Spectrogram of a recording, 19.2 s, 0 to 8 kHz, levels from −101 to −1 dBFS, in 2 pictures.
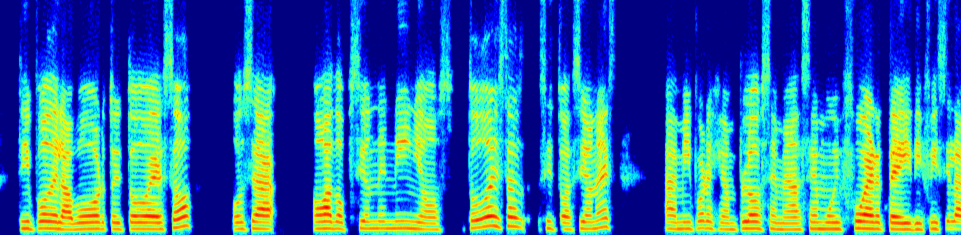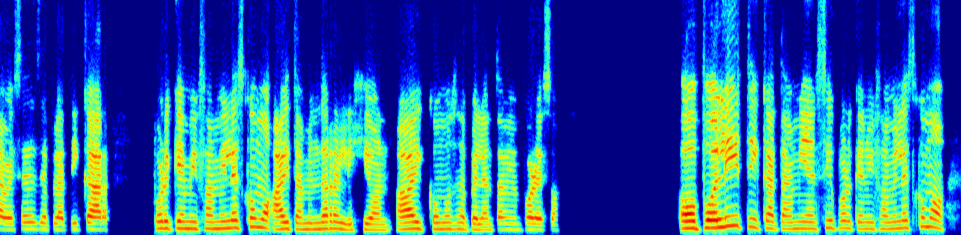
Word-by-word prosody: tipo 235 Hz, 0 st, -1 dB
del 230 Hz, -2 st, +3 dB
aborto 220 Hz, +2 st, +1 dB
y 215 Hz, -, -5 dB
todo 220 Hz, +2 st, +1 dB
eso, 265 Hz, +9 st, +3 dB, 0.4 s
o 220 Hz, +1 st, -5 dB
sea, 225 Hz, 0 st, +2 dB, 0.3 s
o 230 Hz, +1 st, +3 dB
adopción 235 Hz, +1 st, -1 dB
de 240 Hz, 0 st, -6 dB
niños. 230 Hz, -5 st, -4 dB
Todo 270 Hz, +5 st, +3 dB
estas 310 Hz, -2 st, +1 dB
situaciones, 230 Hz, +4 st, -4 dB, 0.5 s
a 225 Hz, -1 st, -2 dB
mí, 225 Hz, 0 st, -4 dB
por 245 Hz, +2 st, -4 dB
ejemplo, 225 Hz, +1 st, -1 dB
se 220 Hz, +1 st, -7 dB
me 205 Hz, -1 st, -4 dB
hace 205 Hz, +2 st, -3 dB
muy 220 Hz, -1 st, -2 dB
fuerte 220 Hz, -3 st, +4 dB
y 210 Hz, -, +3 dB
difícil 220 Hz, +3 st, -5 dB
a 220 Hz, -2 st, +3 dB
veces 225 Hz, +3 st, -4 dB
de 215 Hz, -, -6 dB
platicar, 205 Hz, +1 st, +1 dB, 0.4 s
porque 240 Hz, 0 st, +1 dB
mi 235 Hz, -, 0 dB
familia 235 Hz, +3 st, 0 dB
es 255 Hz, -, -2 dB
como, 285 Hz, -4 st, +1 dB
ay, 215 Hz, +2 st, +3 dB
también 210 Hz, 0 st, -3 dB
de 225 Hz, -, +2 dB
religión, 195 Hz, -4 st, -3 dB
ay, 220 Hz, +2 st, +4 dB
cómo 215 Hz, +1 st, -5 dB
se 215 Hz, -1 st, -5 dB
pelean 190 Hz, 0 st, -3 dB
también 200 Hz, 0 st, -8 dB
por 205 Hz, -1 st, +2 dB
eso. 185 Hz, -1 st, -6 dB, 1.2 s
O 245 Hz, 0 st, +7 dB
política 265 Hz, -2 st, +5 dB
también, 225 Hz, +1 st, -2 dB
sí, 255 Hz, +5 st, -6 dB
porque 235 Hz, -2 st, -5 dB
mi 220 Hz, -1 st, -6 dB
familia 225 Hz, +3 st, -3 dB
es 255 Hz, -, -9 dB
como, 290 Hz, -7 st, -1 dB
225 Hz, 170 wpm, -20 LUFS, 210-240 Hz, 1.2 s, O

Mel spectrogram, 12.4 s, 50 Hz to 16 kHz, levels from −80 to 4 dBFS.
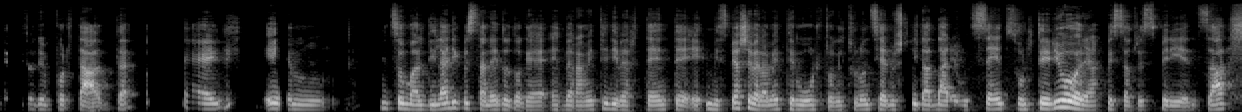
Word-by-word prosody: episodio 160 Hz, -, -10 dB
importante 155 Hz, -, -1 dB, 0.4 s
okay! 180 Hz, -, -2 dB, 0.3 s
Ehm, 150 Hz, -4 st, -1 dB, 0.6 s
insomma, 175 Hz, -3 st, +1 dB
al 145 Hz, 0 st, -1 dB
di 150 Hz, +1 st, -1 dB
là 170 Hz, +2 st, +4 dB
di 195 Hz, 0 st, -1 dB
questo 175 Hz, -3 st, -1 dB
aneddoto, 145 Hz, -1 st, -1 dB
che 135 Hz, 0 st, -4 dB
è 140 Hz, +1 st, -9 dB
veramente 145 Hz, +3 st, -3 dB
divertente, 145 Hz, -1 st, -2 dB
e, -, -, -3 dB
mi 165 Hz, -3 st, -1 dB
spiace 185 Hz, +6 st, +1 dB
veramente 155 Hz, 0 st, +1 dB
molto, 145 Hz, -2 st, -2 dB
che 135 Hz, +1 st, -6 dB
tu 155 Hz, +3 st, -9 dB
non 150 Hz, 0 st, -1 dB
sia 155 Hz, -1 st, +1 dB
riuscita 145 Hz, +2 st, -2 dB
a 145 Hz, -, -1 dB
dare 145 Hz, -1 st, -1 dB
un 140 Hz, 0 st, -8 dB
senso 160 Hz, +5 st, -1 dB
ulteriore, 165 Hz, +1 st, +7 dB
a 135 Hz, 0 st, -7 dB
questa 145 Hz, -1 st, -4 dB
tua 140 Hz, -, -8 dB
esperienza, 135 Hz, -2 st, -1 dB
150 Hz, 165 wpm, -24 LUFS, 140-165 Hz, 0.6 s, ulteriore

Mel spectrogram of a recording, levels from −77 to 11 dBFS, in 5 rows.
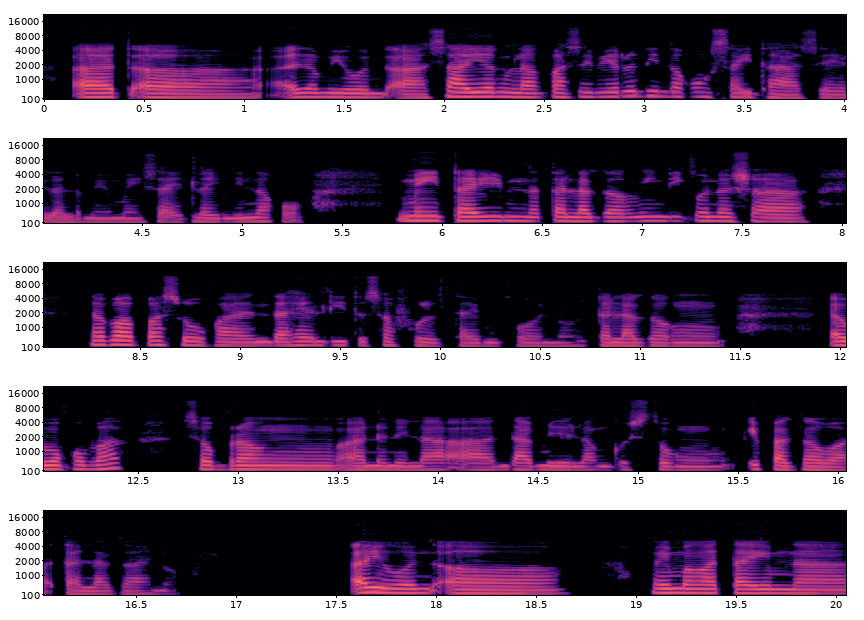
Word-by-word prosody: At, 185 Hz, -1 st, +5 dB
ah, 160 Hz, -2 st, +2 dB
alam 185 Hz, +1 st, 0 dB
mo -, -, 0 dB
'yon, 170 Hz, -, 0 dB
ah, 155 Hz, 0 st, +2 dB
sayang 205 Hz, +4 st, +4 dB
lang 180 Hz, -1 st, +2 dB
kasi 185 Hz, +2 st, -1 dB
meron 205 Hz, +3 st, -1 dB
din 230 Hz, -2 st, -2 dB
akong 205 Hz, 0 st, -4 dB
side 90 Hz, -, -4 dB
hustle, 150 Hz, 0 st, -4 dB
alam -, -, -6 dB
mo 155 Hz, -, -6 dB
'yong 155 Hz, 0 st, -6 dB
may 150 Hz, -, -12 dB
sideline 155 Hz, +1 st, -5 dB
din 160 Hz, +2 st, -2 dB
ako. 165 Hz, -, -8 dB, 0.4 s
May 205 Hz, 0 st, +4 dB
time 195 Hz, 0 st, +4 dB
na 180 Hz, -, -2 dB
talagang 180 Hz, -1 st, +1 dB
hindi 190 Hz, 0 st, -3 dB
ko 195 Hz, -, 0 dB
na 185 Hz, -, +1 dB
siya 165 Hz, -3 st, +1 dB, 0.4 s
napapasukan 180 Hz, -5 st, +2 dB
dahil 170 Hz, +1 st, +1 dB
dito 170 Hz, 0 st, -6 dB
sa 170 Hz, -, -3 dB
full-time 150 Hz, -1 st, -7 dB
ko 150 Hz, -, -8 dB
'no, 145 Hz, 0 st, -9 dB
talagang 150 Hz, -1 st, -2 dB, 0.5 s
ewan 175 Hz, 0 st, +4 dB
ko 180 Hz, -, -2 dB
ba 190 Hz, +5 st, +1 dB, 0.3 s
sobrang 170 Hz, -2 st, +1 dB
ano 155 Hz, +1 st, +1 dB
nila, 155 Hz, -1 st, -2 dB, 0.3 s
ah, -, -, -5 dB
dami 160 Hz, 0 st, -1 dB
nilang 155 Hz, 0 st, -5 dB
gustong 150 Hz, -1 st, -6 dB
ipagawa 155 Hz, -5 st, +1 dB
talaga 145 Hz, +1 st, -4 dB
'no. 145 Hz, -1 st, -15 dB, 0.9 s
Ayun, 190 Hz, -3 st, +6 dB
ah, 160 Hz, -2 st, +2 dB, 0.5 s
may 195 Hz, -, +5 dB
mga 190 Hz, -1 st, +5 dB
time 180 Hz, 0 st, +3 dB
na 165 Hz, -1 st, +2 dB
165 Hz, 170 wpm, -25 LUFS, 155-185 Hz, 0.9 s, Ayun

